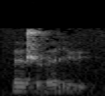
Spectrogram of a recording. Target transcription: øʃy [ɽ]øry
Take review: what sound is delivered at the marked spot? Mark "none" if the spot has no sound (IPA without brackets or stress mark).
ɽ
